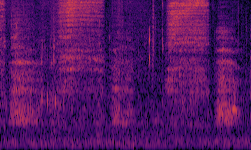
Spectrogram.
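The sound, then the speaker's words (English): Heavy, rapid panting from a person whose mouth burns after eating a very spicy chip, a steady run of loud breathy huffs alternating in and out, with no one speaking. “That's the only thing that's helping me right now is breathing onto my Sorry phone.”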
